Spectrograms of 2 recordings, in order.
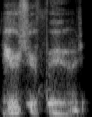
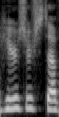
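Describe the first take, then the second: First: It is said in a very deep voice. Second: It is said in a normal voice.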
